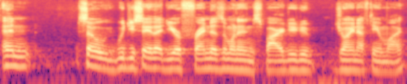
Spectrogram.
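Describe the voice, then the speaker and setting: A man's voice: medium pitch, a little fast, a bit bright. A man hosting a recruitment podcast as an EMS captain, upbeat and urging listeners to act. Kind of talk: casual recruitment podcast talk.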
